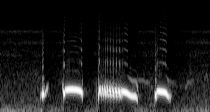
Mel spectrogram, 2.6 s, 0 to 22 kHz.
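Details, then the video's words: Cooing of a decoy spotted dove calling to find a mate on a weekend, 24 August: a short note, a level coo, a long sustained coo dropping at the end, and a final brief coo over a quiet background. "Cu mồi gáy gọi tìm bạn"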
